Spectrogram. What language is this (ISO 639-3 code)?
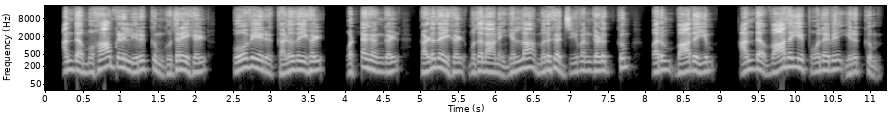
tam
